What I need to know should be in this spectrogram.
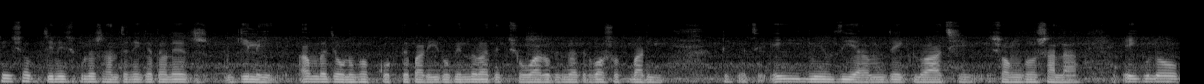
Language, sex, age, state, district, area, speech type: Bengali, male, 18-30, West Bengal, Kolkata, urban, spontaneous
